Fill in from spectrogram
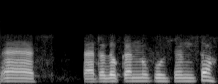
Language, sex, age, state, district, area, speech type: Odia, male, 18-30, Odisha, Kendujhar, urban, conversation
